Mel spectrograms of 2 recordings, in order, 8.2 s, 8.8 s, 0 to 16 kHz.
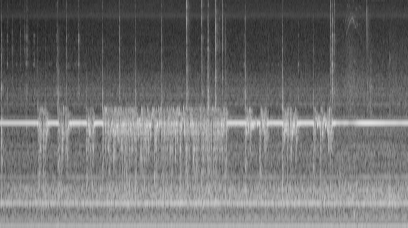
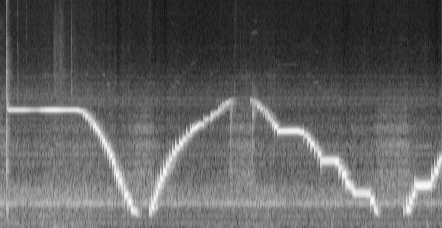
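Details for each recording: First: ICOM IC-751A receiver: steady whistle in the hiss breaks into crackling bursts when the VCO trimmer capacitors are touched, on 7–28 MHz bands; sound stays crispy, so all four VCO trim caps need replacing. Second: ICOM IC-751A transceiver receiving on 28 MHz, being repaired for bad trimmer caps in the VCOs: a clean tone glides smoothly up and down as the dial is tuned, with no hum, crackle or distortion; normal receive audio.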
